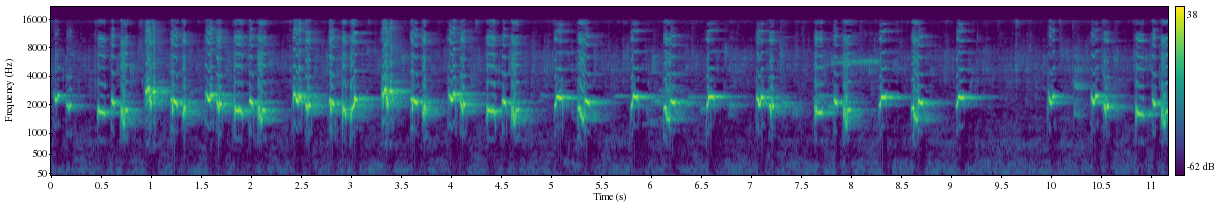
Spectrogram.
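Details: Sooty-headed bulbul lure song, used to make other bulbuls call back, in jogjog, ngeropel, ngecruk and nembak styles: a long steady stream of bright, falling whistled notes, briefly interrupted near the end.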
